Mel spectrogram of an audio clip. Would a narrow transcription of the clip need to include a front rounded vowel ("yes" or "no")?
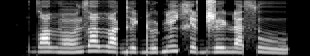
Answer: no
